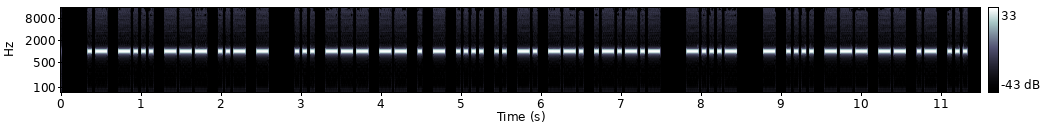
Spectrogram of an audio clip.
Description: Morse code, heard as a keyed tone, about 25 wpm, 1000 Hz. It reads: ABOUT SOMETHING. <BT> THOMAS
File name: qotdfiles / 25wpm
